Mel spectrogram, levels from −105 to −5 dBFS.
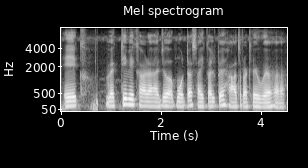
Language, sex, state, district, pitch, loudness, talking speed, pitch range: Hindi, male, Jharkhand, Garhwa, 120 Hz, -15 LUFS, 160 wpm, 110-125 Hz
